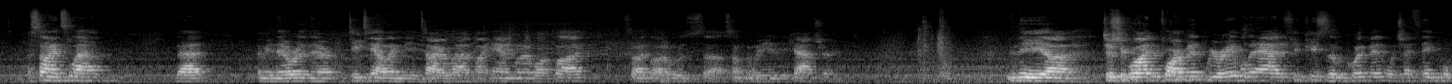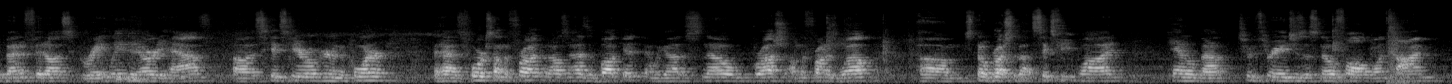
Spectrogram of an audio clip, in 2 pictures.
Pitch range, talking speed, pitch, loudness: 150-170 Hz, 220 wpm, 160 Hz, -22 LUFS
